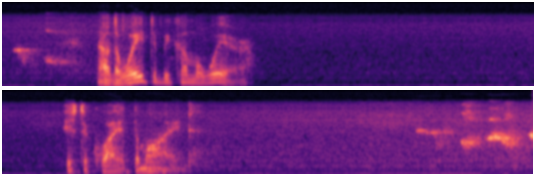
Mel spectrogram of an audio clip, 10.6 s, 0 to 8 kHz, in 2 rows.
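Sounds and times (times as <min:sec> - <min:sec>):
soft hiss: 0:00.0 - 0:10.6
small puppy whimpering: 0:00.1 - 0:00.8, 0:09.4 - 0:10.6
speech: 0:01.0 - 0:02.6, 0:06.0 - 0:07.4.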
